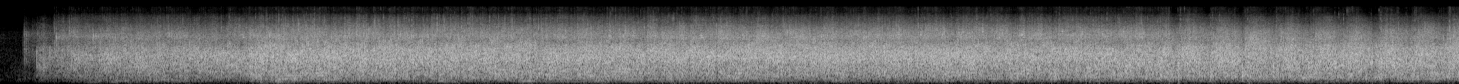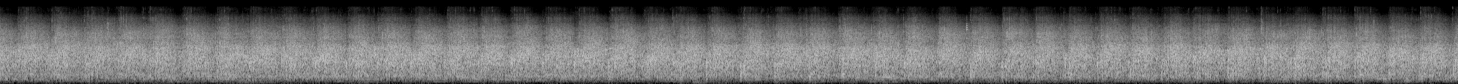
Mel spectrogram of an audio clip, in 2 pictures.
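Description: Concert audience applauding as an orchestral piece ends, the clapping swelling over the first couple of seconds and then staying loud and steady; toward the end it settles into a rhythmic beat of clapping in unison.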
